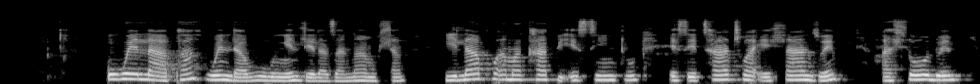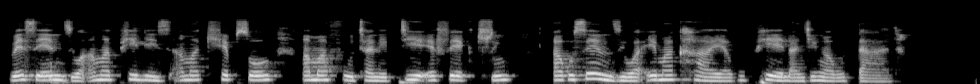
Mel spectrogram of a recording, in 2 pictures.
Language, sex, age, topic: North Ndebele, male, 36-49, health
